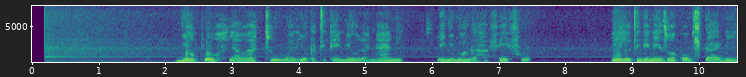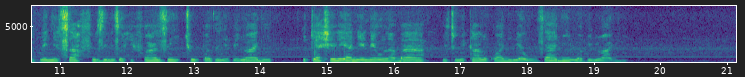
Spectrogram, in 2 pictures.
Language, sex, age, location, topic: Swahili, female, 18-24, Dar es Salaam, finance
